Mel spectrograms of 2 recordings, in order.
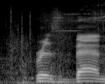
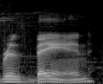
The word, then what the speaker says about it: Brisbane: that's an N issue like brisben instead of Brisbane and then uh yeah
